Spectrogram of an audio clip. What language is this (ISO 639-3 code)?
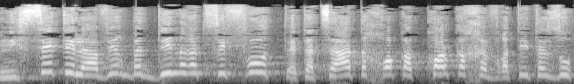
heb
